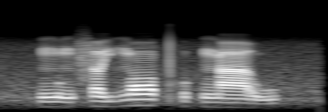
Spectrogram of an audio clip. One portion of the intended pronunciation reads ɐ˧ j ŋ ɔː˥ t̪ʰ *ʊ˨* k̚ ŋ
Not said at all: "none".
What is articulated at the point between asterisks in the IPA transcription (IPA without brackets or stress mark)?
ʊ˨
